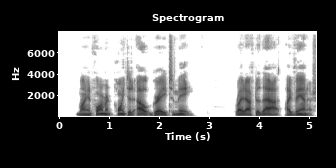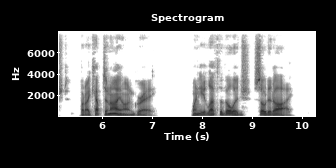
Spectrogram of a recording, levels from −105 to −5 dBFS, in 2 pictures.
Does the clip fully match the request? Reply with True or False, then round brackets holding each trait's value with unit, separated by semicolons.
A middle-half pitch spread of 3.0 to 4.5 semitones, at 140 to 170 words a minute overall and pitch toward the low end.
False (4.9 semitones; 160 wpm; 100 Hz)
